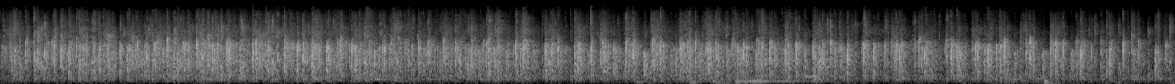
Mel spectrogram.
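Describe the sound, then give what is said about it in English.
Sustained applause from an audience for two television writers, a dense steady wash of many hands clapping at a consistently loud level for about twelve seconds, with no speech over it. “Please give a round of applause to television writers Paul Grelong and Jessica Goldstein.”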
